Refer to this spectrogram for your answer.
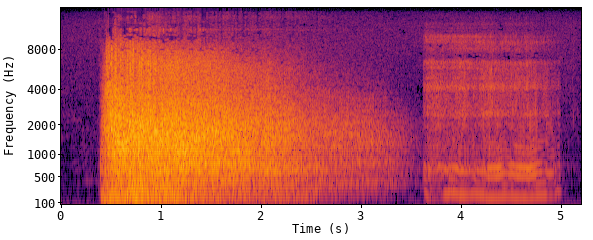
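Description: A single loud mortar cannon blast from the first gun erupts with a sharp attack and a long, rumbling decay lasting about three seconds, then gives way to a wavering, snore-like tonal drone. No one speaks.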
